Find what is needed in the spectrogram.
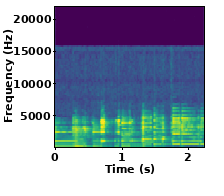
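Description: Solo guitar playing, picking a run of single notes, several a second, with the melody stepping upward toward the end.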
